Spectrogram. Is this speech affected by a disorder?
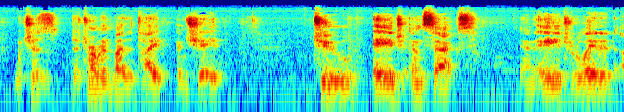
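No.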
